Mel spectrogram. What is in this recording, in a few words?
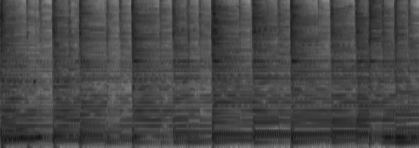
Acoustic Guitar; Guitars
